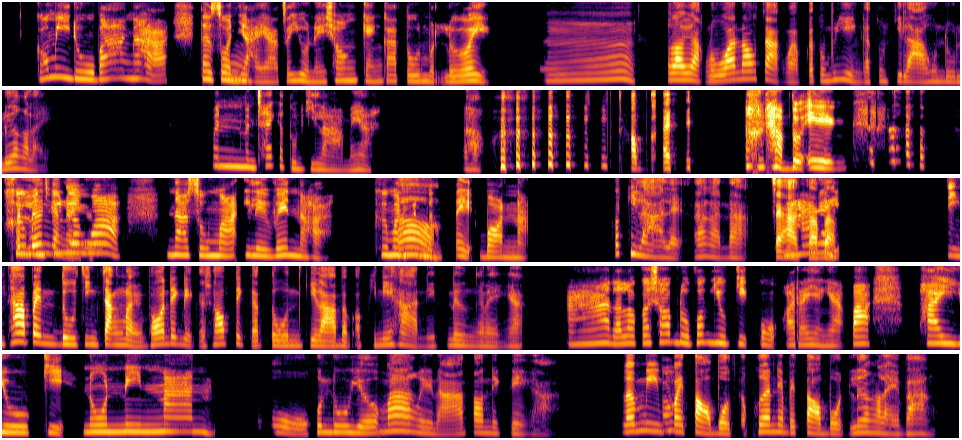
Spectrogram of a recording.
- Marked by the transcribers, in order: laugh; laughing while speaking: "ถามใคร ?"; chuckle
- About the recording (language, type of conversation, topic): Thai, podcast, เล่าถึงความทรงจำกับรายการทีวีในวัยเด็กของคุณหน่อย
